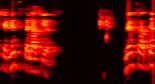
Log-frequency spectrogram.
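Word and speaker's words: Palacios: तो इस जीता कौन है आपका, निकारागुआ कंट्री की शेनिस पेलाकियोस, ठीक है, फिर वही प्रोनाउंसिएशन, शेनिस पेलासियोस निकारागुआ की है, ठीक है, एल साल्वाडोर में ये हुआ था।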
